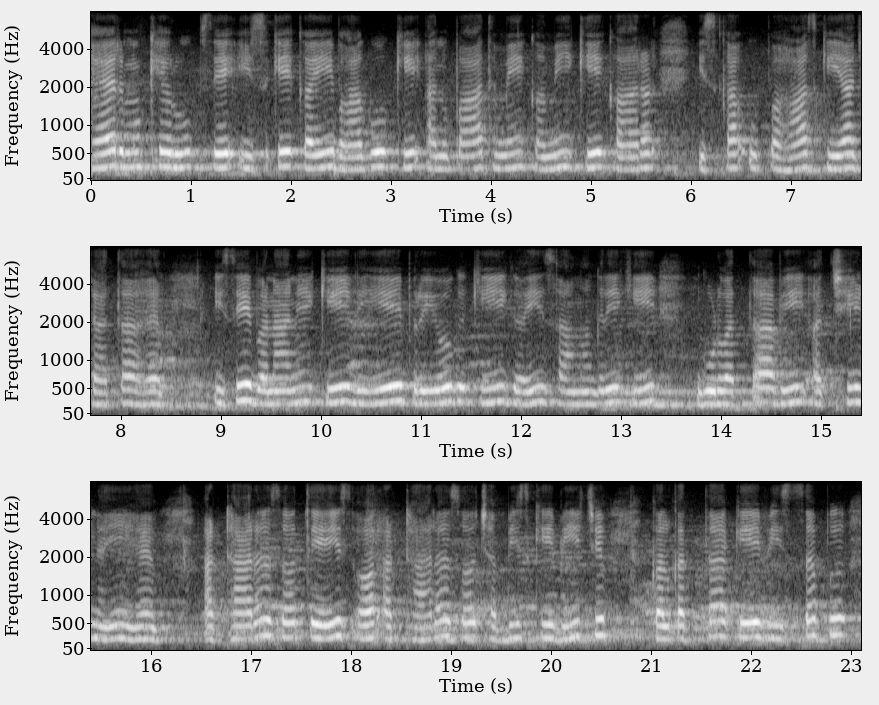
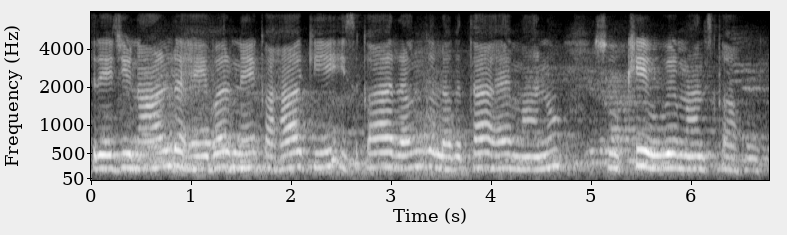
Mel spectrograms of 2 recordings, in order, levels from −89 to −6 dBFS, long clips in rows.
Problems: none marked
